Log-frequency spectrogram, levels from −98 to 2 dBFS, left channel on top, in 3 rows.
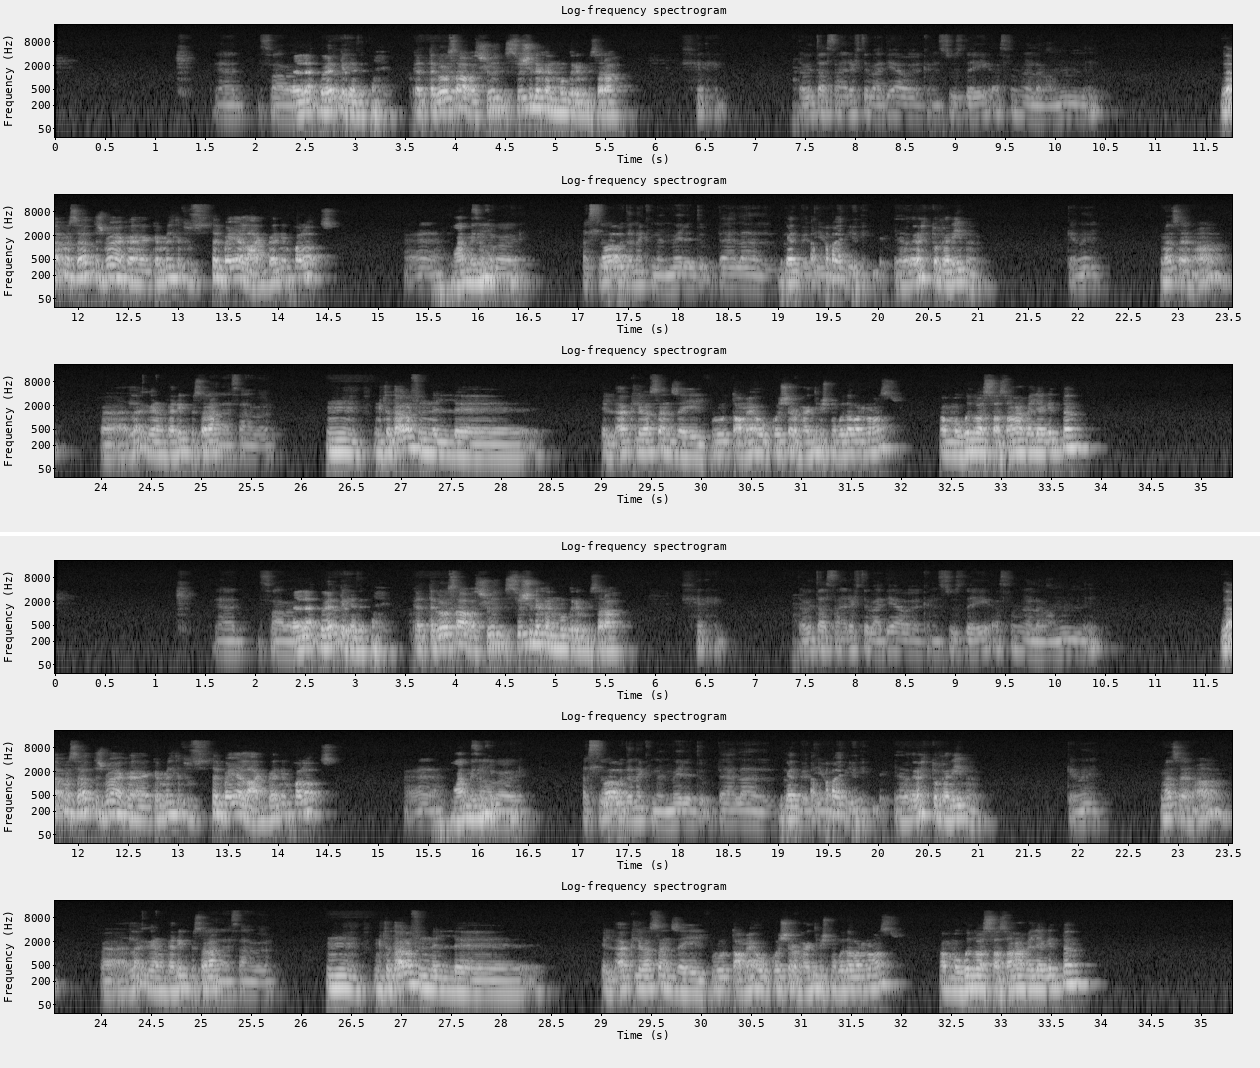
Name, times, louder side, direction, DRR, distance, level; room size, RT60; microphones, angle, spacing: voice 1, 1.6-2.5 2.8-3.1 6.3-6.7 7.4-10.4 15.3-16.5 17.0-19.9 20.2-20.3 21.9-22.2 25.0-25.7, right 2 dB, 25° right, 0.7 m, -35 dB
voice 2, 2.3-3.1 3.6-5.6 11.6-14.5 15.7-16.2 17.2-17.5 19.1-19.2 19.5-19.6 20.2-21.0 22.8-23.5 24.0-25.2 26.2-28.4 29.0-31.9 32.4-33.8, left 1 dB, 5° right, 1.6 m, -25 dB
6.8 x 5.7 x 4.4 m
head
